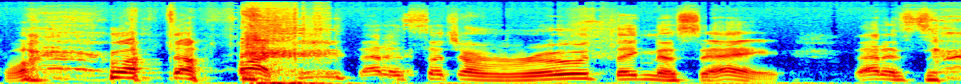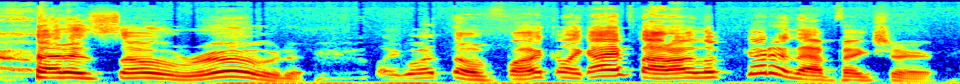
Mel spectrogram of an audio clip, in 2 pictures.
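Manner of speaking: high-pitched, incredulous protest through laughter; laughing disbelief. Retold or imitated. Streamer retelling a reaction to a rude DM, laughing disbelief. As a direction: squeal it in amused outrage, laughing.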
